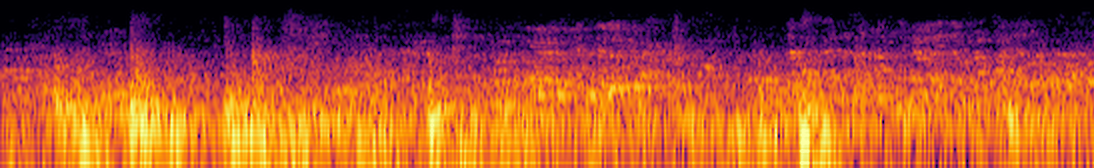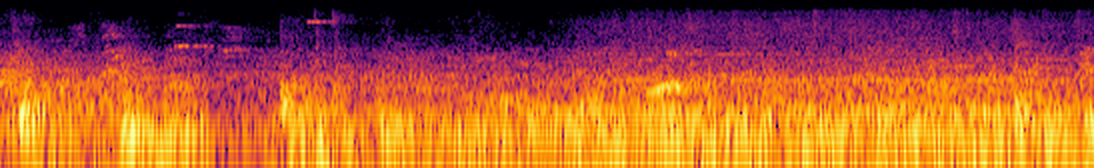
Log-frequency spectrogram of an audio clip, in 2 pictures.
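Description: Air rushes and roars steadily.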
